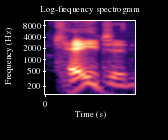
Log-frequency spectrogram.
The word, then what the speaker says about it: Kaygen: Cajun. Yeah, but the way it's spelled is Kaygen.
